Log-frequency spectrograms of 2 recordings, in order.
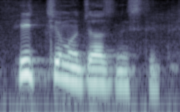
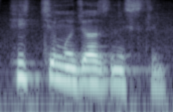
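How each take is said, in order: Both takes have the same delivery.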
